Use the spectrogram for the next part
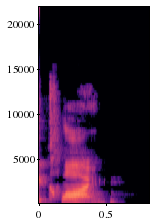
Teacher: Well, the first rule with the silent B is we don't pronounce B when there's an M before it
